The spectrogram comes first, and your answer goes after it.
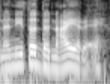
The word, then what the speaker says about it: Nonito Donaire: So our first poll here is going to be Manny Pacquiao versus Nonito Donaire, or is in the Tagalog pronunciation, Nonito Donaire.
